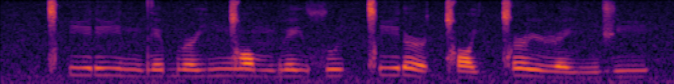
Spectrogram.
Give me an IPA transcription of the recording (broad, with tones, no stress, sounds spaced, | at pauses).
ǀʰ i˧ ɾ i˧˩ n d e˩˧ b ə˞˩˧ j ŋ͡ǀ ɔ˧˩ m b e˧˩ j sʷ i˧ ǀ i˧ ɾ ə˞˧˩˧ ǀ ɔ˩ j ǀ ə˞˧˩ j ɭ e˩ j n d͡ʒ i˧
